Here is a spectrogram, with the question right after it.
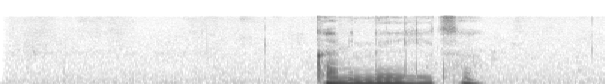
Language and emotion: Russian, neutral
